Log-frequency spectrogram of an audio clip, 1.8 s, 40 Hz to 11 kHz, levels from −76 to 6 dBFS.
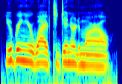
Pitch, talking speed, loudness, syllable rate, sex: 165 Hz, 260 wpm, -16 LUFS, 6.1 syllables/s, female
